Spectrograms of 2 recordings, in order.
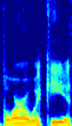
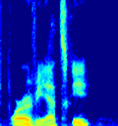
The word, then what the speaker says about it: Borowiecki: Um, that is how you say that name, right? It's not Borowicki, it's Borowiecki.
